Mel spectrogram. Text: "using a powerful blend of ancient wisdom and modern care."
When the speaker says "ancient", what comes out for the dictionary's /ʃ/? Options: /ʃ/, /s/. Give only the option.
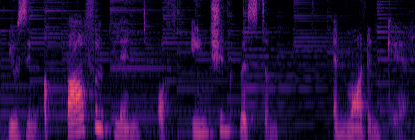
/ʃ/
